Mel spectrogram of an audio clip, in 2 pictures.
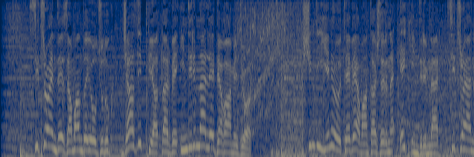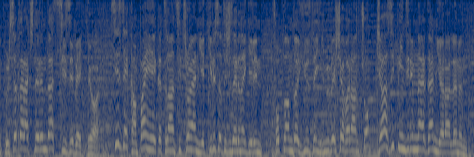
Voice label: turkish commercial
